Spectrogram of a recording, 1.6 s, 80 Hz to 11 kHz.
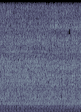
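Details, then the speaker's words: New Predator small engine running with sand in the oil, just under 12 minutes into the test: fast, even ticking rattle over a steady run, getting noisy as the sand takes its toll. "At just under 12 minutes, the sand is really beginning to take a toll on the engine. Unfortunately, the engine is making quite a bit of noise."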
